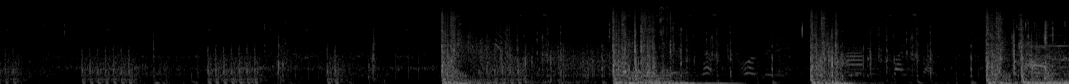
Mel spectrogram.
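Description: Warzone gameplay with dense automatic gunfire, long loud bursts of rapid shots crackling close by, separated by quieter stretches of softer clicks and distant pops, with no talk over them.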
